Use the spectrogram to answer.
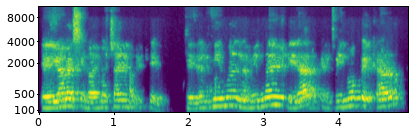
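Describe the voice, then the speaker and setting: A man's voice: fairly high pitch, moderate pace, narrow, tinny audio. A male pastor preaching a sermon, questioning his congregation as he teaches. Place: church hall. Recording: echoey hall from far off.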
